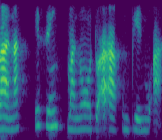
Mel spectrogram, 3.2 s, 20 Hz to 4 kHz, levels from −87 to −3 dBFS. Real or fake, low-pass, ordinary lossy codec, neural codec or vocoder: real; 3.6 kHz; none; none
